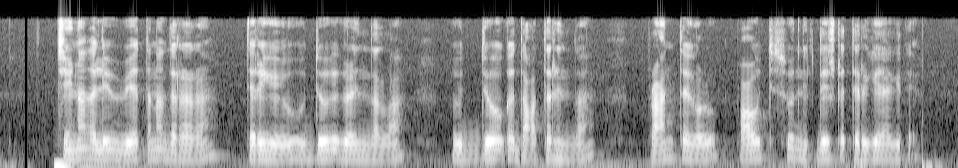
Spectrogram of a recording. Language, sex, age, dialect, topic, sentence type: Kannada, male, 18-24, Mysore Kannada, banking, statement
